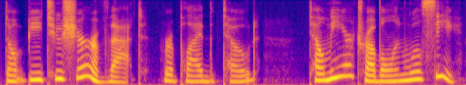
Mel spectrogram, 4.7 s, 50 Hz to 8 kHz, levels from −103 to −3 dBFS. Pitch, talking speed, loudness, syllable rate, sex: 235 Hz, 205 wpm, -16 LUFS, 4.5 syllables/s, female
